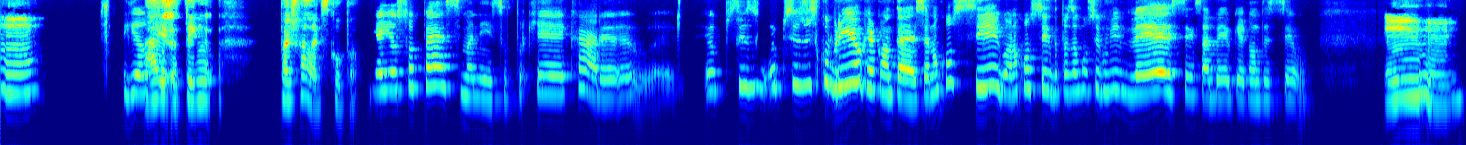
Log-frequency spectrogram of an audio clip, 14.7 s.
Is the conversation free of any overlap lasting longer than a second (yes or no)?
yes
